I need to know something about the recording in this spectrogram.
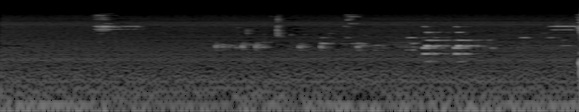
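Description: Short electronic chimes and blips play from a handheld game.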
